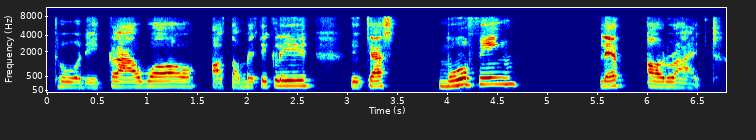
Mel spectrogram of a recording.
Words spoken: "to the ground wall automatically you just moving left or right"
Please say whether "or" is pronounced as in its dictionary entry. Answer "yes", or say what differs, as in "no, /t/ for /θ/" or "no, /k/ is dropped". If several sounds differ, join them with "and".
no, /l/ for /ɹ/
